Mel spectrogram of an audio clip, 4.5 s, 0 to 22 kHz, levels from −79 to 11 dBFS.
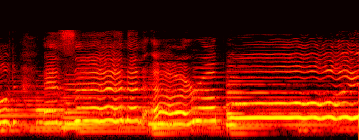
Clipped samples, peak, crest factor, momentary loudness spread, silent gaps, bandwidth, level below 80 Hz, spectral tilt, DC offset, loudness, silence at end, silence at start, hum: under 0.1%; -2 dBFS; 12 dB; 5 LU; none; 10 kHz; -80 dBFS; -4.5 dB/octave; under 0.1%; -16 LUFS; 0 s; 0 s; none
